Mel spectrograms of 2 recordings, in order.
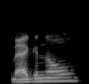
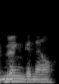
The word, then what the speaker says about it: Mangonel: how to pronounce this, Maginot. Yeah, I figured that's what a Maginol. Yeah. Mangonel. It's called Mangonel.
